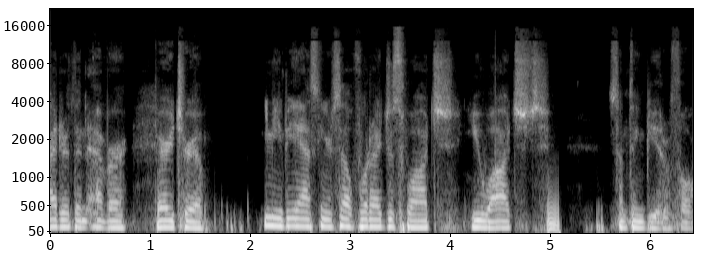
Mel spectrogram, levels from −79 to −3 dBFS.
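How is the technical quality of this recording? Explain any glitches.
There's one glitch worth flagging. At about 5.07 to 5.11 s there's a short concealed packet loss. Roughly 20 ms of audio never arrived in time, so the receiver improvised about 13 ms by extending the preceding sound before easing back into the real signal. You hear it as a quick smear or wobble.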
